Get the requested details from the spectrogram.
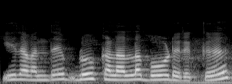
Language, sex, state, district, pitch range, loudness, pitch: Tamil, female, Tamil Nadu, Kanyakumari, 205-235 Hz, -14 LUFS, 220 Hz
